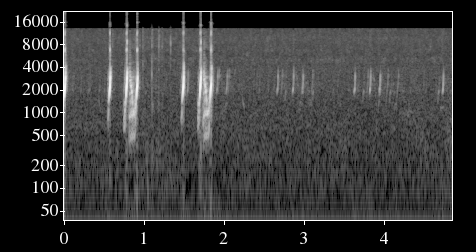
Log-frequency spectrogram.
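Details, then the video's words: A quail calling, recorded for quail hunting: two bursts of loud sharp staccato notes in quick succession, then a run of faint, soft short piping notes trailing off into quiet. "BATAIR KI AWAZ || QUAIL CALLING"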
